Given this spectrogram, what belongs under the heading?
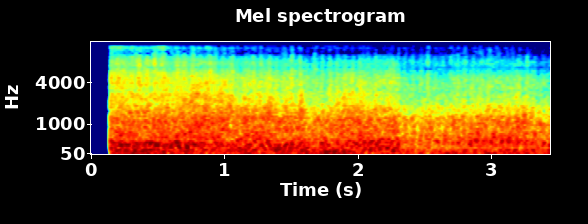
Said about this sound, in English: Four Black Hawk helicopters lift off from the Wheeler Sack Army Airfield on Fort Drum, carrying a group of public officials and journalists. They move beyond the perimeter of the base, their shadows racing along the vast North Country farmland.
